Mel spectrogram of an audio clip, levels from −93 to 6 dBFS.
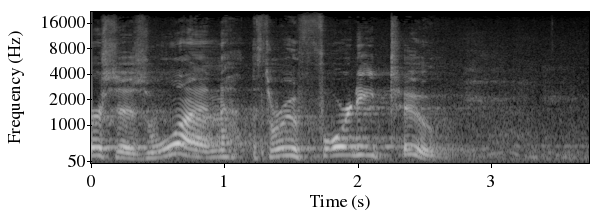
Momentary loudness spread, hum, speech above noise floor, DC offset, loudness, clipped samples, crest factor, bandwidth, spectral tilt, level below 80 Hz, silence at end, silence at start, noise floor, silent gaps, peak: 23 LU; none; 22 dB; under 0.1%; -25 LUFS; under 0.1%; 18 dB; over 20 kHz; -4.5 dB/octave; -64 dBFS; 0 s; 0 s; -46 dBFS; none; -6 dBFS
